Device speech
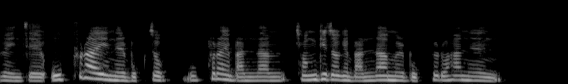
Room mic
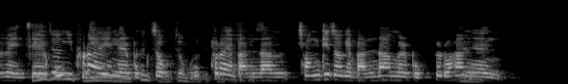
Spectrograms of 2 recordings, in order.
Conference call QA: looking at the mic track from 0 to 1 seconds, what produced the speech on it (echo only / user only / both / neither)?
both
